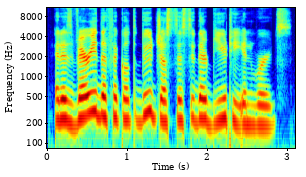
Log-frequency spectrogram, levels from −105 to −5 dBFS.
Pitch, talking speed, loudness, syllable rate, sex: 220 Hz, 230 wpm, -17 LUFS, 6.2 syllables/s, female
